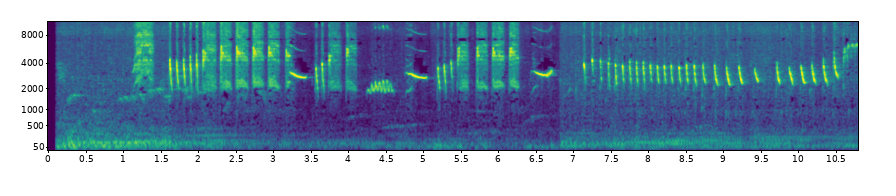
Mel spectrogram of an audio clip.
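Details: A white-rumped shama sings loudly, its song filled with phrases like a white-eared bulbul's. It gives fast, even runs of sharp high chips, then clear whistled slurs and a long rapid trill of repeated notes.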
